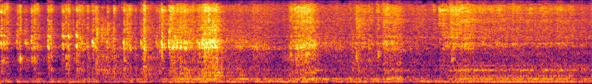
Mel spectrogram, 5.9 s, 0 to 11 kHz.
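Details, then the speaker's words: 1966 Mustang GT fastback V8, cold start right after fresh exhaust system replaced the original: deep, even burble at idle rising cleanly on the rev and settling back, no misses or knocks; healthy running. "thank you that sounds good in a minute we're going to go on a test drive this video but first I'm going to eat some more barbecue foreign [Music]"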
